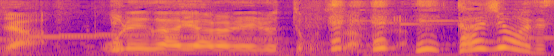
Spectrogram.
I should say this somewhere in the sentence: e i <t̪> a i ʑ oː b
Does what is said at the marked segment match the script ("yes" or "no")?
no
